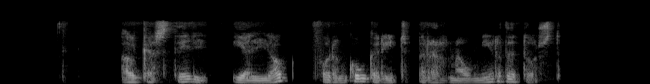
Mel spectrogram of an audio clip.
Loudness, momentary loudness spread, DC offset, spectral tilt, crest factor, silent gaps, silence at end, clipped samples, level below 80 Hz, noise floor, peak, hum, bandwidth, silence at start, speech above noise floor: -33 LUFS; 12 LU; under 0.1%; -4 dB/octave; 22 dB; 1.06-1.11 s, 2.96-3.09 s; 0.9 s; under 0.1%; -62 dBFS; -57 dBFS; -14 dBFS; none; 8.4 kHz; 0.6 s; 24 dB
